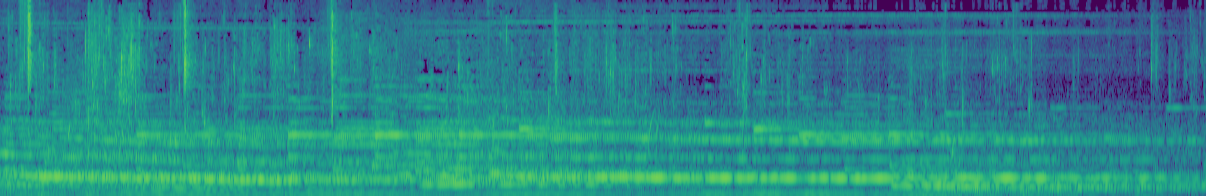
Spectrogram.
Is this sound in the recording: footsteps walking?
no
